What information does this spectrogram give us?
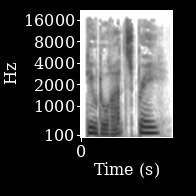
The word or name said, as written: deodorantspray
